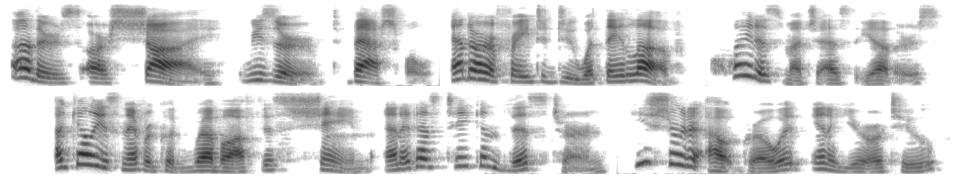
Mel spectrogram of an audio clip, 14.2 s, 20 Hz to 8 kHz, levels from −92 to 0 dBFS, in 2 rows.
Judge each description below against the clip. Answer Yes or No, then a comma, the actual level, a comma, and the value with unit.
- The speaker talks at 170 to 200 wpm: Yes, average, 175 wpm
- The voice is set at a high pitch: Yes, high, 215 Hz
